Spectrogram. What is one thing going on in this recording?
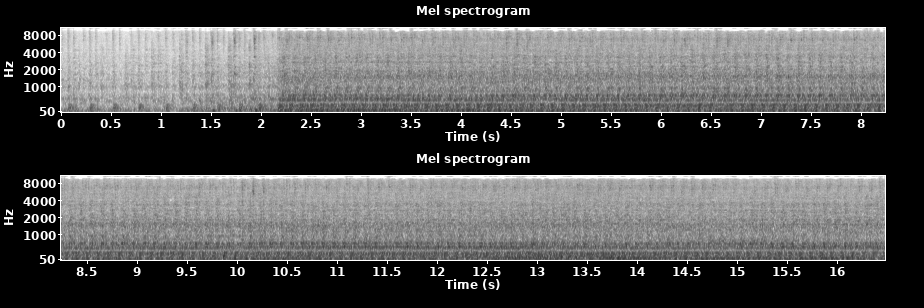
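Water rushes against the hull of a moving boat.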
